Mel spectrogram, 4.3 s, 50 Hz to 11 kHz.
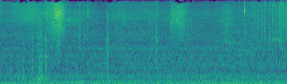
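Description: A 2024 Mercedes-Benz GLS 450 SUV pulls away, heard from inside as a low, steady engine rumble with road noise, smooth and fairly loud without any voice.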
